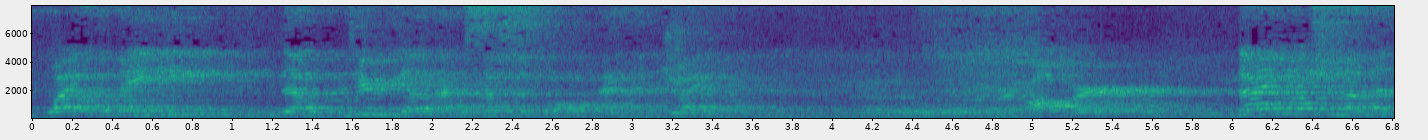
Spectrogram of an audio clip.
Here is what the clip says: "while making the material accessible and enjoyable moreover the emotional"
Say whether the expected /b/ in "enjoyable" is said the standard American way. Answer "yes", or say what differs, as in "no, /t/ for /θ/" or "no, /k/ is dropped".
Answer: no, /b/ is dropped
